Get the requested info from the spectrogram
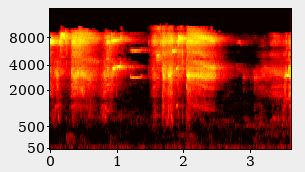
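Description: A Common Grackle gives harsh, buzzy, clicking bursts with no steady rhythm and hardly anything melodious, two scratchy rasps in quick succession.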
